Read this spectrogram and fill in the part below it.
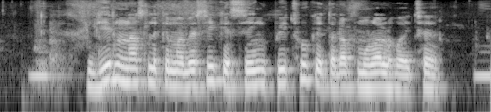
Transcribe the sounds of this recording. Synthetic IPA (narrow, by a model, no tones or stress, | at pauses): ɡiɾnəslkeməbesikesiŋɡpit͡ʃʰuket̪əɾəpʰmuɾəlɦoɛt͡ʃʰɛ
